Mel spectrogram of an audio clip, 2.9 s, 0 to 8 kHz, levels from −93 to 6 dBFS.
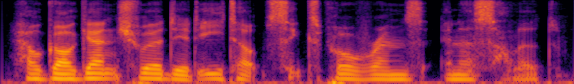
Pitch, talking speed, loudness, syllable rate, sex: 120 Hz, 210 wpm, -19 LUFS, 5.7 syllables/s, male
